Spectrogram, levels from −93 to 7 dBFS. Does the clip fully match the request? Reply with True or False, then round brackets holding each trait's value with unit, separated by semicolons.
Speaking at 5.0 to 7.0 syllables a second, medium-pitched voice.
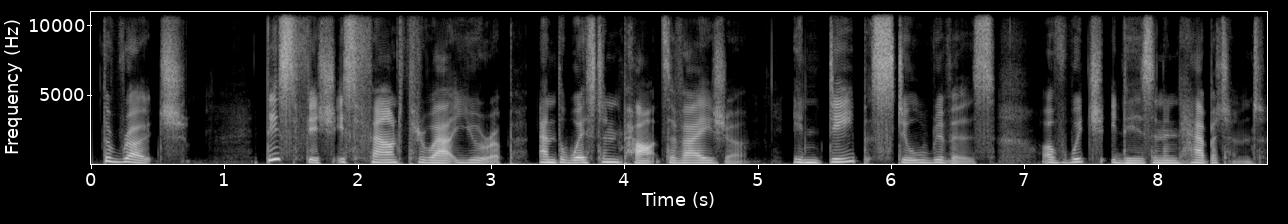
False (4.7 syllables/s; 180 Hz)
